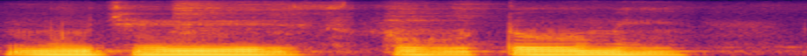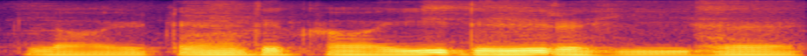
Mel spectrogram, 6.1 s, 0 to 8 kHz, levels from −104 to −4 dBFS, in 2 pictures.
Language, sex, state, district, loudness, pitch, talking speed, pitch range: Hindi, male, Madhya Pradesh, Umaria, -16 LUFS, 95 Hz, 90 wpm, 90-95 Hz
